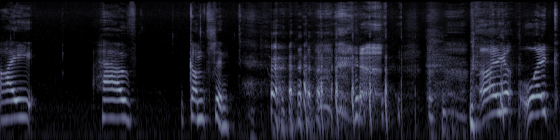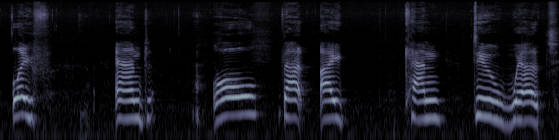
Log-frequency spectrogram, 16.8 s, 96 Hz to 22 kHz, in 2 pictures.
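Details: Non-fluent aphasia after a stroke in July 2010 at age 44, in an adult woman who reports she can't get the words out.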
